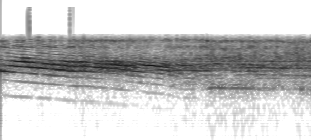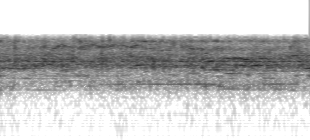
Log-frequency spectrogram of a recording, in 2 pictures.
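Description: A ring announcer's drawn-out call of a fighter's name, held for about two seconds and sliding down in pitch, then an arena crowd cheering.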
